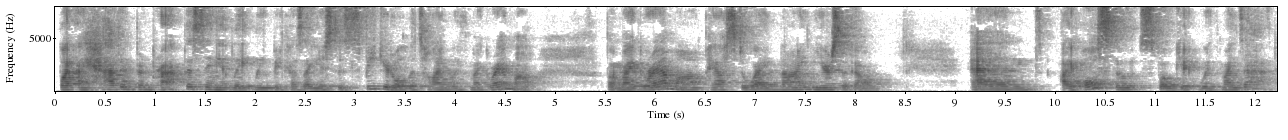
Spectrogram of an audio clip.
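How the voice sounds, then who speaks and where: Woman teacher, first language Portuguese, lowish voice, home lesson for kids, recorded from a little way off in an echoey room. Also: normal speed, far from the mic. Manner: keeps asking "right?" to check in with students. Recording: echoey room, voice from off the mic, faint ambience.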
